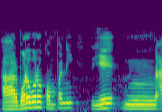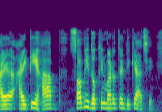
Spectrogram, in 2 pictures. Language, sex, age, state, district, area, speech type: Bengali, male, 45-60, West Bengal, Paschim Bardhaman, urban, spontaneous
